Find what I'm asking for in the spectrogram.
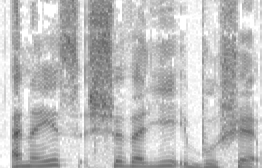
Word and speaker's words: Anaïs Chevalier Bouchet: Anaïs Chevalier Bouchet, which first of all is this beautiful name.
